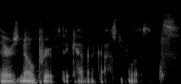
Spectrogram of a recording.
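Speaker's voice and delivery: hushed, whispered voiceover narrator voice. Podcast host answers a co-host's claim about a listener, in narrator voice. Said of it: "Narrator voice".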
